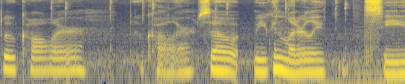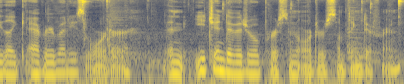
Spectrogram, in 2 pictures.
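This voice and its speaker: Long, frequent pauses break up speech at a moderate pace. Noticeable background noise is present. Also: woman. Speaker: gaming YouTuber. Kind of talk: gameplay commentary. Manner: casual, rambling with fillers.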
